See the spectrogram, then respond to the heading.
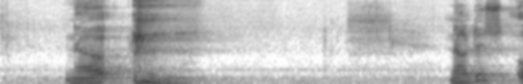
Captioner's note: clears throat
